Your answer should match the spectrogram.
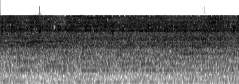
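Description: Live metal band playing loudly through a concert PA: a dense, steady wall of distorted electric guitar, recorded from within the crowd.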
